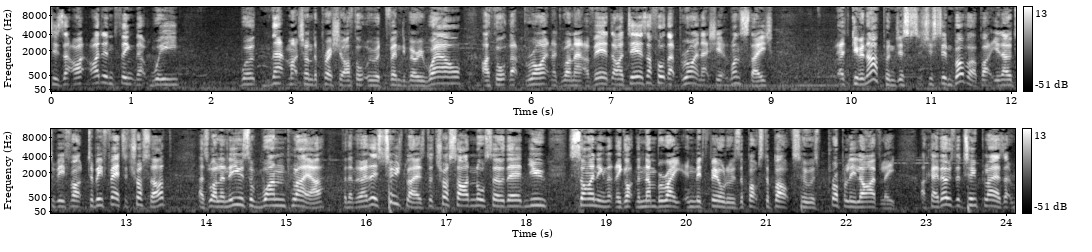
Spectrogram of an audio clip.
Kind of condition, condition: setting, busy venue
